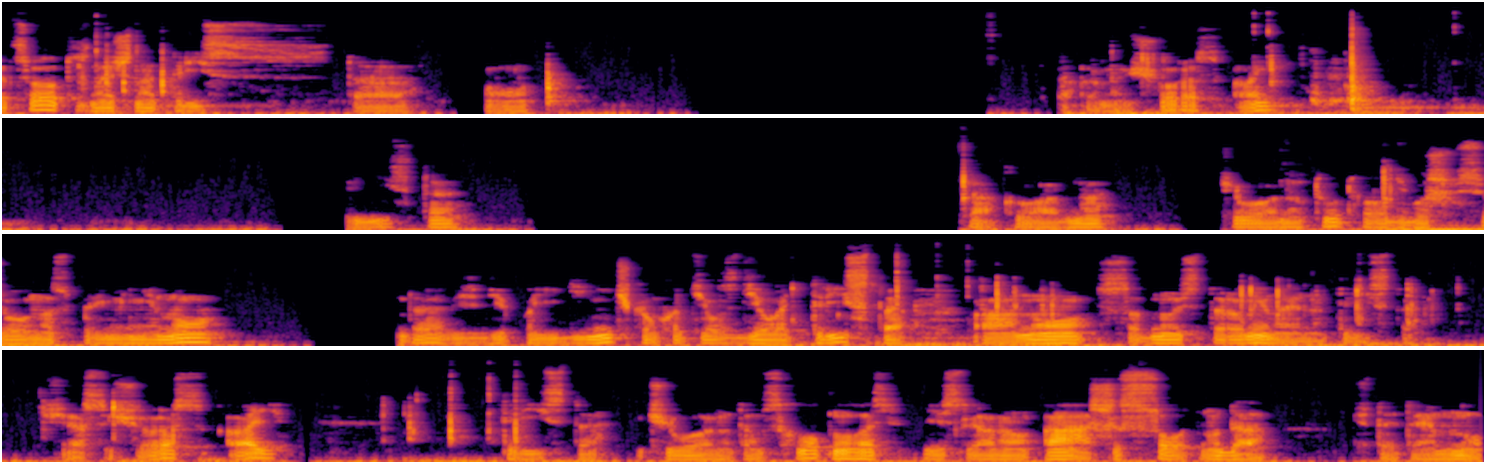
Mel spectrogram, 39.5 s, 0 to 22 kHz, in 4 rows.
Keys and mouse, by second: 9.7-16.3 drag, 19.3 Tab, 25.1 KP_7, 26.0 shift+middle click, 26.5 Tab, 28.3 ctrl+z, 28.8 ctrl+z, 29.2 ctrl+z, 30.4 i.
